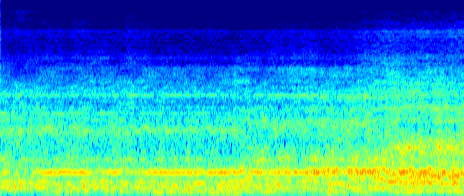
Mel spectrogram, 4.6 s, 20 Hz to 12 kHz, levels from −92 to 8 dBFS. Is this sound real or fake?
fake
